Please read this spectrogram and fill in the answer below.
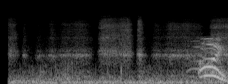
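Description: Steady background hiss with a faint steady tone, the soundtrack ambience of a drama scene, briefly dipping twice.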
